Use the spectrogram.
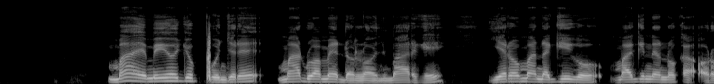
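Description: No technical faults can be heard anywhere in this speech.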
